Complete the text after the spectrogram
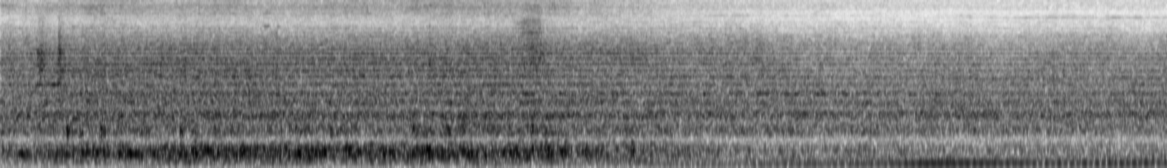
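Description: Freight wagons rattle and clank over the rails.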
